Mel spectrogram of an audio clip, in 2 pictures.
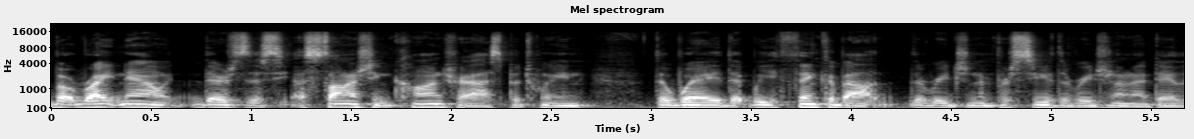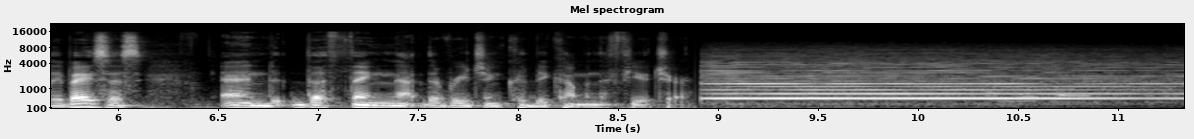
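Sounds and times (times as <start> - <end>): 
speech: 0.0 - 9.7
emergency sirens at an oil refinery during a fire as a shelter-in-place alarm: 8.9 - 11.3.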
